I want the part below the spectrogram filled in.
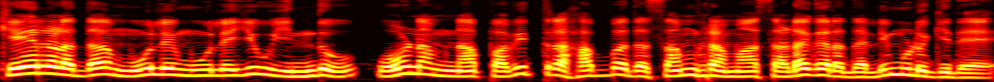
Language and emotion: Kannada, neutral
